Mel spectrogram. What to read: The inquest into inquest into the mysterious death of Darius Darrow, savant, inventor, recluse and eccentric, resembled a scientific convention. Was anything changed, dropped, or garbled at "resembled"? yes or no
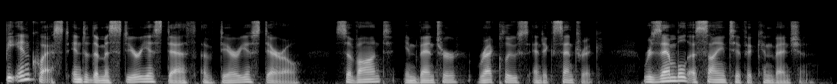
no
